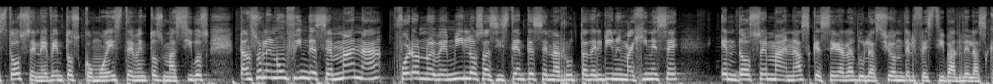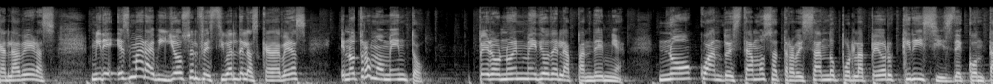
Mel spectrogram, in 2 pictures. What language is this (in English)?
Spanish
